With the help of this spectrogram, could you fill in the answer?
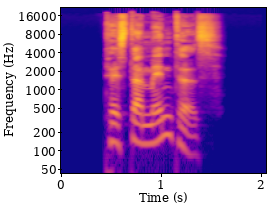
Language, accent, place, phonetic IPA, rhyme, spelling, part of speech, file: German, Germany, Berlin, [tɛstaˈmɛntəs], -ɛntəs, Testamentes, noun, De-Testamentes.ogg
- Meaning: genitive of Testament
